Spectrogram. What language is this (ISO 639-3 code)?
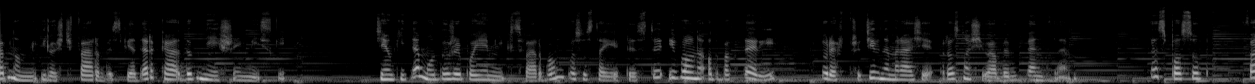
pol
